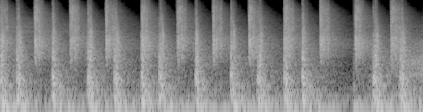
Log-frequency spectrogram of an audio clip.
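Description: Intro music for an animated title sequence: a fast, driving rhythm of heavy percussive hits, about three to four a second, over deep bass.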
